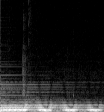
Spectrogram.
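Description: Electric guitar played through a Cornerstone Colosseum pedal, a sustained distorted chord with a swelling, pulsing modulation repeating about every half second.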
